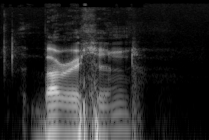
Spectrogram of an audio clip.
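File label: "Buriton", English; place-names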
